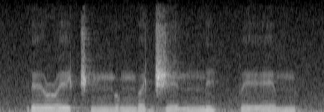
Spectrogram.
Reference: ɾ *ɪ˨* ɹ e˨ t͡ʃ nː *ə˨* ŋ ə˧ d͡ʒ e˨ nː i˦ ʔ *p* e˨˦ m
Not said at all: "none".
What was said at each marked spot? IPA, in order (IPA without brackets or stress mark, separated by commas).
ɪ˨, ʊ˨, p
